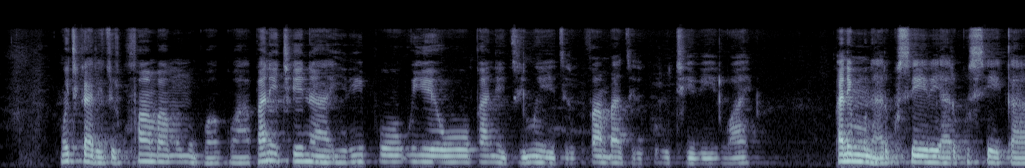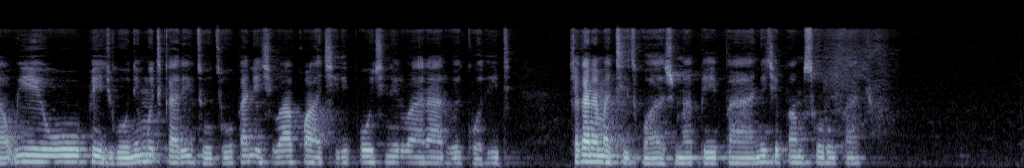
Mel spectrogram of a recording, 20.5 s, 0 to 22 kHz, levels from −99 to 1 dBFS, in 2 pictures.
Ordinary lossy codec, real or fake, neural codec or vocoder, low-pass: Opus, 64 kbps; real; none; 10.8 kHz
